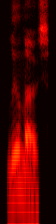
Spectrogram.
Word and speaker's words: lumos: tries then Professor Flitwick began to explain the pronunciation of the spell lumos lumos in one go lumos everyone followed suit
